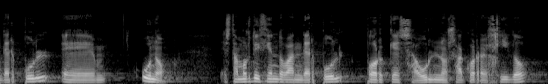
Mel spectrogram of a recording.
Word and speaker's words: Van der Poel: Uno, estamos diciendo Van der Poel porque Saúl nos ha corregido, se dice Van der Poel, nosotros decíamos Van der Poel. Saúl nos va a corregir todas las pronunciaciones que digamos correcto, después cuando hablemos por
